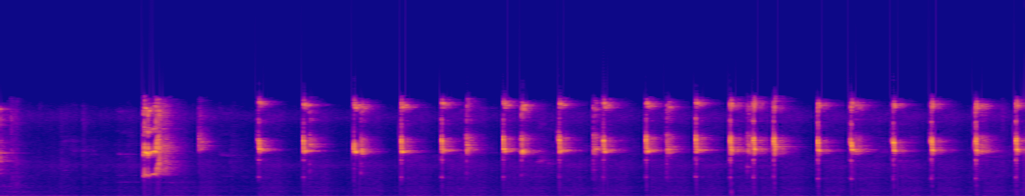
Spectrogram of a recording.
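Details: Lovebird, a prospect bird, answering another lovebird: sharp, very high chipping notes repeated roughly every half second after a quiet start, with a faint low hum underneath.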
